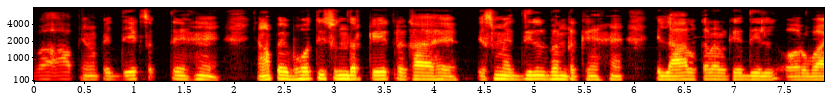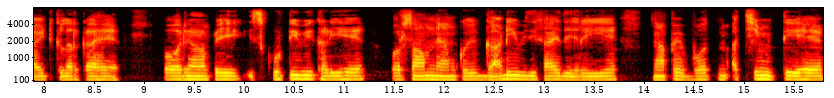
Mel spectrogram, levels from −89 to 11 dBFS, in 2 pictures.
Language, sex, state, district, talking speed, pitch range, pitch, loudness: Hindi, male, Uttarakhand, Uttarkashi, 200 wpm, 130-140 Hz, 130 Hz, -18 LUFS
